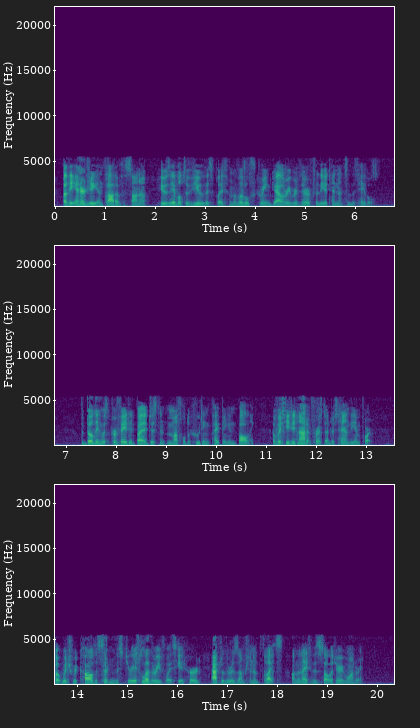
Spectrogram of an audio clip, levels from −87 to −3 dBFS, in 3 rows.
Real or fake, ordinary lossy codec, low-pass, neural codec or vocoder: real; AAC, 24 kbps; 5.4 kHz; none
